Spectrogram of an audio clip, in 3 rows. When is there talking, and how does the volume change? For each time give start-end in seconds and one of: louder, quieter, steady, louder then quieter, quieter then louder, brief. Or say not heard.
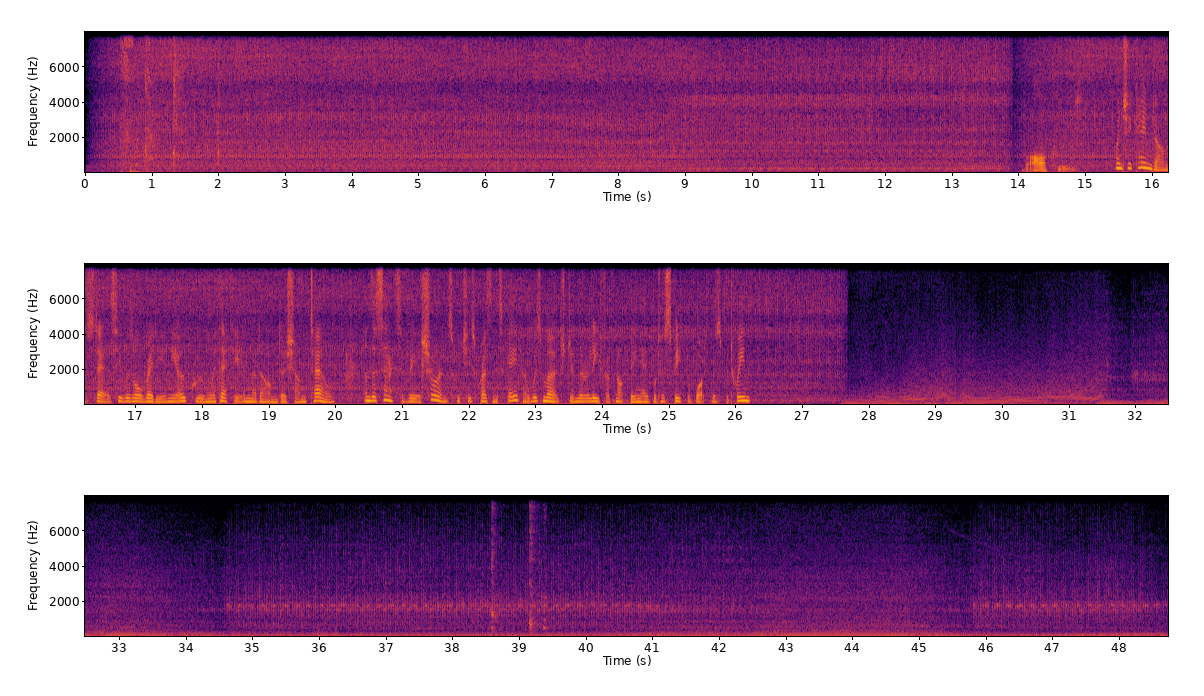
14.1-26.2 steady.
